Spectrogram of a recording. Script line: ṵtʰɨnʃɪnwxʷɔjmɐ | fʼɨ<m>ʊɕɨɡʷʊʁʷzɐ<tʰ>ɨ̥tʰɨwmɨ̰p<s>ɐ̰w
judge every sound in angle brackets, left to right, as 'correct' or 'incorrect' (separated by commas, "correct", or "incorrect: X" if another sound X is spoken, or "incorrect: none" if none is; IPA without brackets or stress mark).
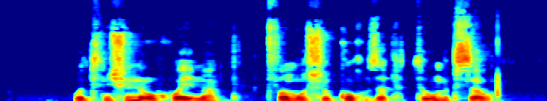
correct, incorrect: pʰ, correct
